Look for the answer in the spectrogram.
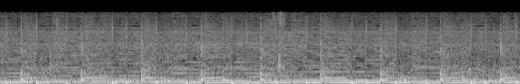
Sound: breaking off the third wooden piece, background music

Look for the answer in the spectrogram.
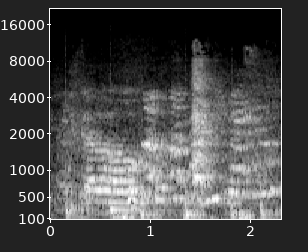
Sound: chuckles

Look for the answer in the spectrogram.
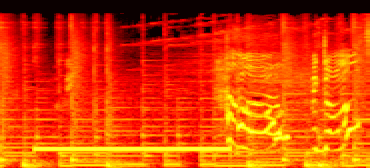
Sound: cellphone ringing; phone beeps

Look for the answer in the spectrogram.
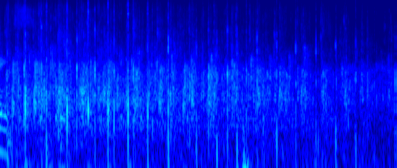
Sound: applause

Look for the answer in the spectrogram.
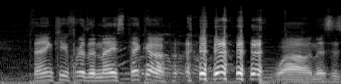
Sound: laughs

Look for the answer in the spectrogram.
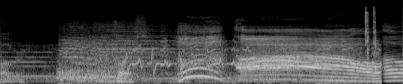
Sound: gasping, pained shouting

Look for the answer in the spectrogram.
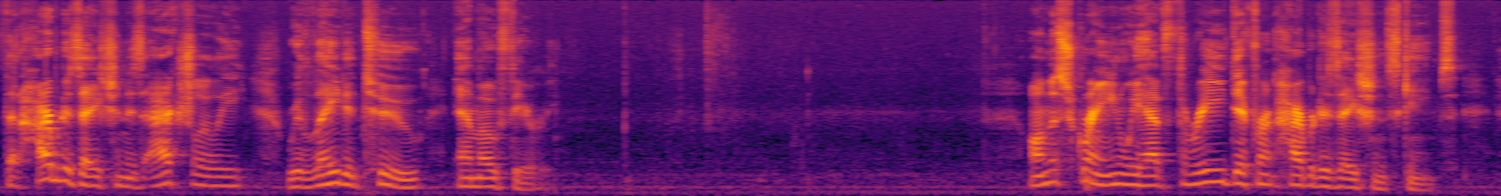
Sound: turn page

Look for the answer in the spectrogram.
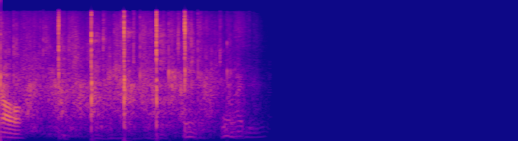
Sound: applause

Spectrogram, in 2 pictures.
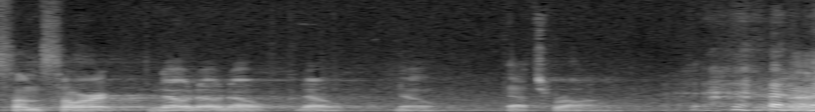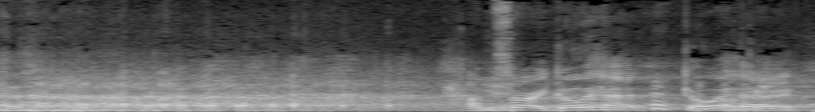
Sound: laughter

